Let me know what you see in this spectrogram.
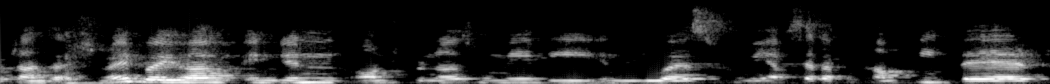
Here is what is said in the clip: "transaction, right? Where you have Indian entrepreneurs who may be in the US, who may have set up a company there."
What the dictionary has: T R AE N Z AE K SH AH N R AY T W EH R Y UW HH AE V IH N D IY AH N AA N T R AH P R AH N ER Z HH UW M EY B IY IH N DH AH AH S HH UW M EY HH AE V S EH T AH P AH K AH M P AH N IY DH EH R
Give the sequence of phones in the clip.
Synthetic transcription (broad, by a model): T R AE N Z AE K SH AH N R AY T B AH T Y UW HH AE V IH N D IY AH N AA N T R AH P R AH N ER Z HH UW M EY B IY IH N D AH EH S HH UW M EY HH AE V S EH T AH P AH K AH M P AH N IY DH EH R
